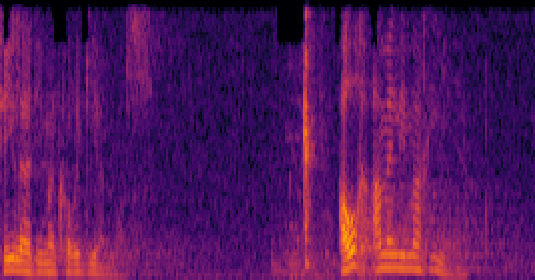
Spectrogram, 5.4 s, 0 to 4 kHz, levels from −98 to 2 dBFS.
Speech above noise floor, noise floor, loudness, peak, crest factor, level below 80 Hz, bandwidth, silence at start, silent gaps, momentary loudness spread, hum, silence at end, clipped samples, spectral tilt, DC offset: 34 dB; -64 dBFS; -29 LUFS; -8 dBFS; 24 dB; -66 dBFS; 4 kHz; 0 s; none; 26 LU; none; 0.7 s; under 0.1%; -5 dB/octave; under 0.1%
